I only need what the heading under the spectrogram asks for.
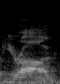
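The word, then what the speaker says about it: pirogue: People acted like we walked in their house and slapped their mom just because we said there's two different ways to say Piro or Pirog, which there is.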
